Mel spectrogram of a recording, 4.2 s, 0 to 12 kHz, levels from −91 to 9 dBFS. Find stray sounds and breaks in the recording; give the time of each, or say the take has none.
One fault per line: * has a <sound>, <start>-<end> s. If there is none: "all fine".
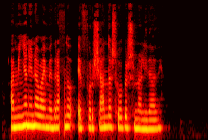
* has a dropout, 1.2-1.3 s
